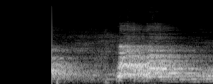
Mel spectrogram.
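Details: German Shepherd named Yuvi barking at a clock indoors; one loud harsh bark bursts out after half a second of silence, followed by a second sustained, strained bark with a wavering tone.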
